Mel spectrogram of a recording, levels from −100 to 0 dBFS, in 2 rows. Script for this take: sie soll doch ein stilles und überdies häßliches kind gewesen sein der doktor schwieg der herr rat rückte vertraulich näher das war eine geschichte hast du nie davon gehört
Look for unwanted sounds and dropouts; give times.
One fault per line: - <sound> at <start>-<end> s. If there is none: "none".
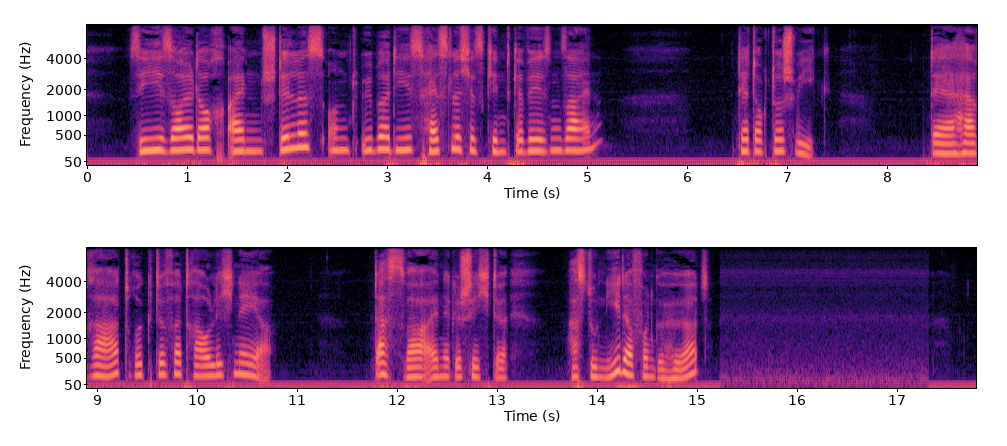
none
